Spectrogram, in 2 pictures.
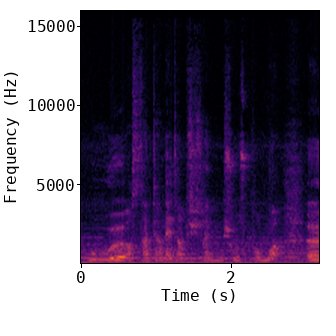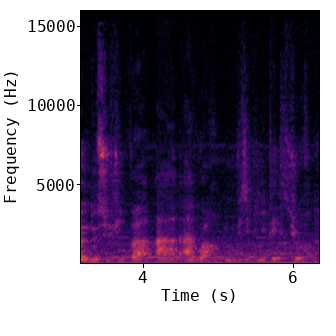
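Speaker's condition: No condition

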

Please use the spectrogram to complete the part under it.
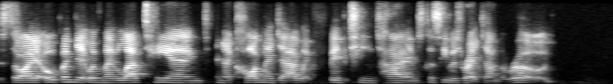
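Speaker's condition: Cleft lip and palate

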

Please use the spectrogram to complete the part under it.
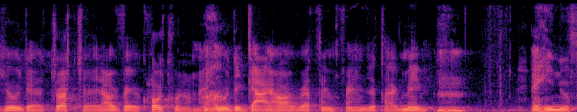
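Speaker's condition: Hard of hearing; hearing aid not worn, hears interviewer fine face to face

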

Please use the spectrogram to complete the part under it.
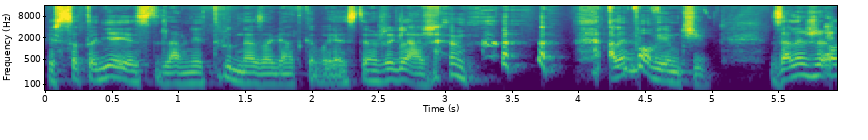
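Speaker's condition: No condition

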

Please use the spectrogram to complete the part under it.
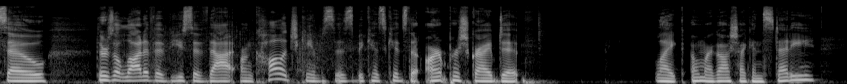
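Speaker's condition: No condition

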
